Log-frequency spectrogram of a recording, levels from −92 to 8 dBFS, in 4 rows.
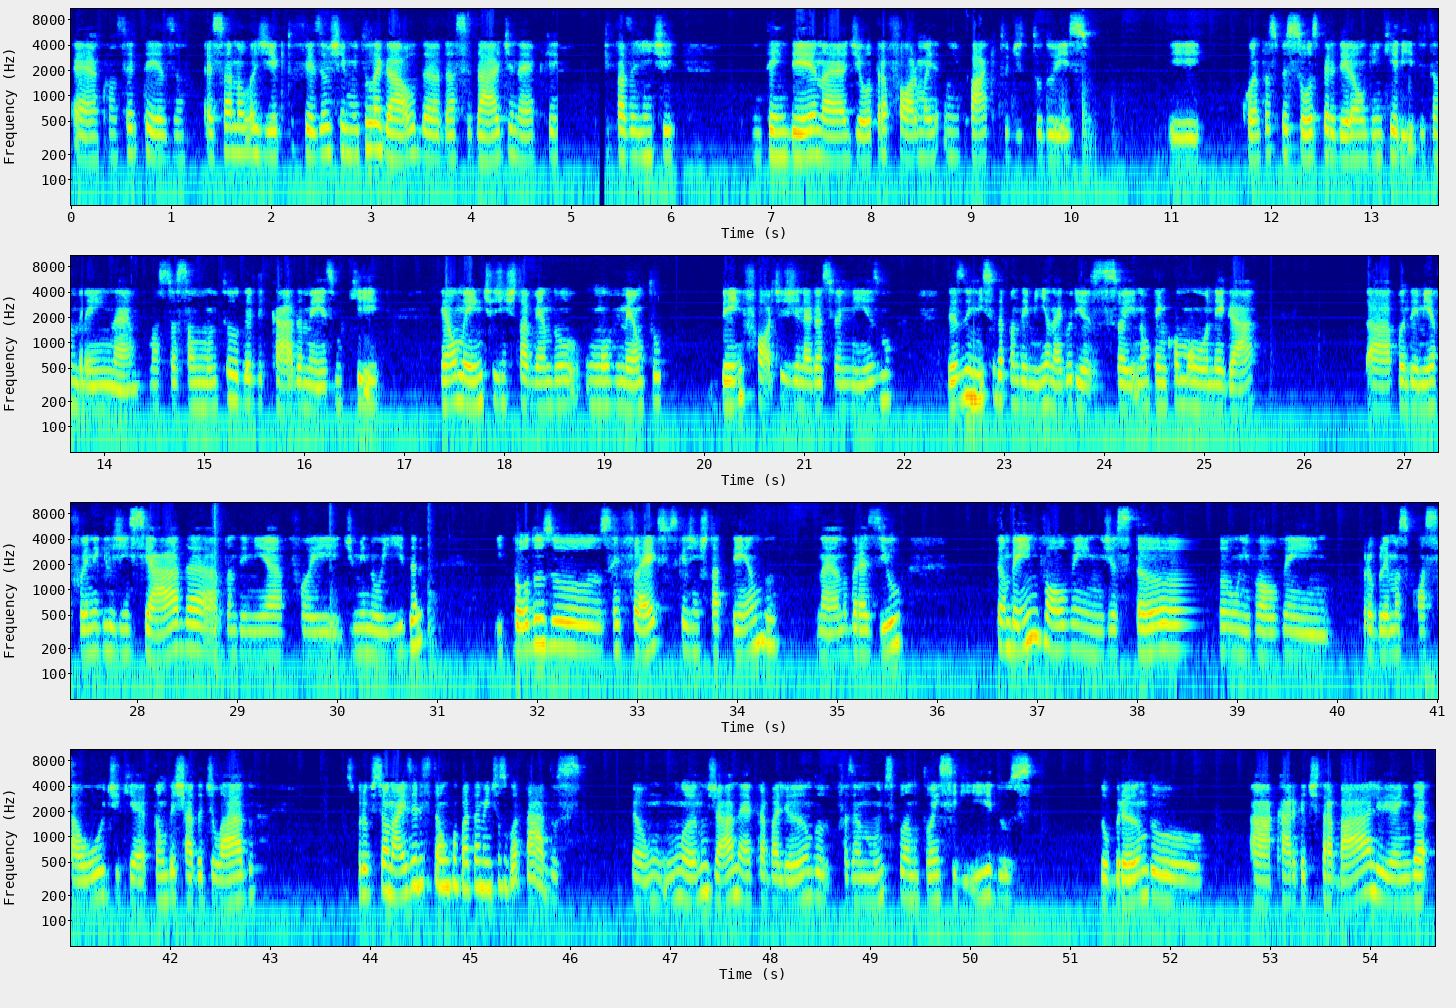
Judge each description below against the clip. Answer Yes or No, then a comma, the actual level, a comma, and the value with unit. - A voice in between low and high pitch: Yes, medium, 170 Hz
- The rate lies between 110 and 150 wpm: Yes, average, 135 wpm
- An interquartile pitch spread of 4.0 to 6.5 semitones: No, average, 3.3 semitones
